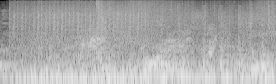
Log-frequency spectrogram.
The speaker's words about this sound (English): That minigun reminds me of certain weapons from Ascent, if you've ever played Ascent before.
